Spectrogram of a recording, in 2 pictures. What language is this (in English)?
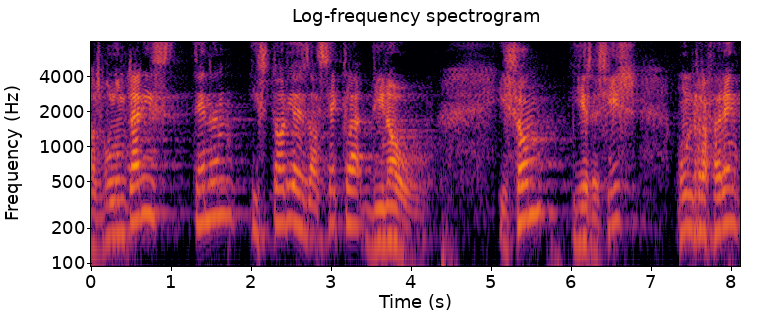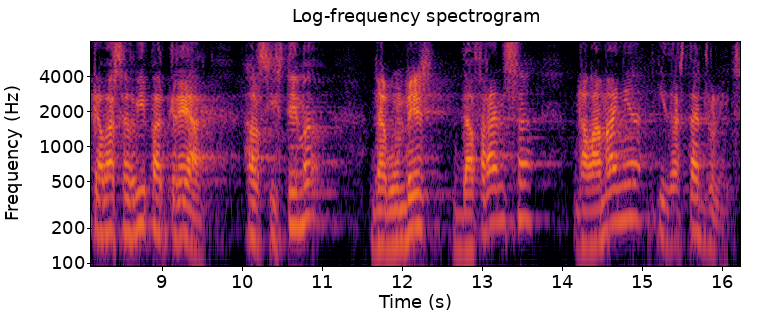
Catalan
